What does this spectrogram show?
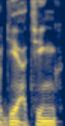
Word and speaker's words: Jiaqing: El inmenso y desesperado esfuerzo militar del emperador Jiaqing, pronunciado Jia-ching, se materializó en una de las flotas punitivas más formidables de toda la historia asiática.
